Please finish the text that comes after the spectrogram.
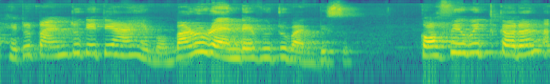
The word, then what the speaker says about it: rendezvous: now next is a rendezvous etu word to লিখুনতে বেলেগ লিখা যায় rendezvous লিখা যায় বাট এটু হৈছে rendezvous pronunciation-ত আমি pronunciation-ত z to pronounce নকৰো আৰু ইফালে s to pronounce নকৰো তো এটু বহুত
